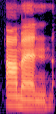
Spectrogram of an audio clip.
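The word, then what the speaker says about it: Amun: What is ammonia from a- Ammon? Ammon, oh, what, however you say it. Amen. Amen. Amen. Yeah, there we go.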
